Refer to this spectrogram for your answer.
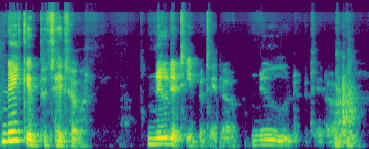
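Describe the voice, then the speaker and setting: A man's voice: mid-range voice, sing-song, slow pace, a little hiss or hum. A man hosting a cooking livestream, rambling casually with playful, silly asides. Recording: echoey room.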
